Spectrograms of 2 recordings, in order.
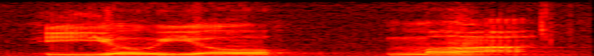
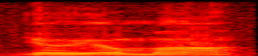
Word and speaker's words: Yo-Yo Ma: both so and uh i noticed when you pronounced my name first it sounded yo-yo ma it's it's it's a terrible name to live with and it's you know but i've you put it together like one word or yo yo ma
